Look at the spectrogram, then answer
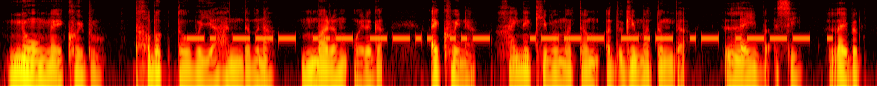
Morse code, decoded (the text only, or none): NOUZU JKAJE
